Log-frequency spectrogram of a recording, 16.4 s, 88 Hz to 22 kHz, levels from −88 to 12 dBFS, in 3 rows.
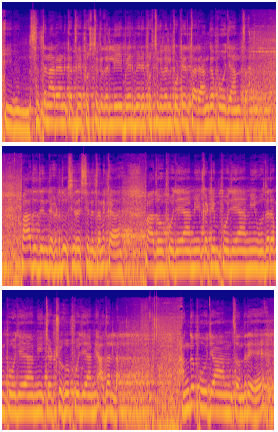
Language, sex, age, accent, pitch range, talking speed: Kannada, male, 50-69, native, 175-195 Hz, 90 wpm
